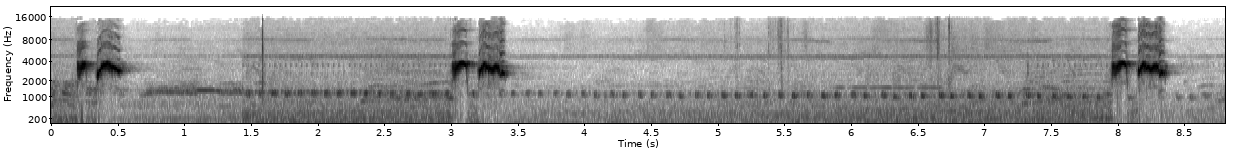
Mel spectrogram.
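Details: Early-season singing by a female red-whiskered bulbul meant to stir males; three loud two-note whistled bursts, with a steady pulsing insect-like trill running between them.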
